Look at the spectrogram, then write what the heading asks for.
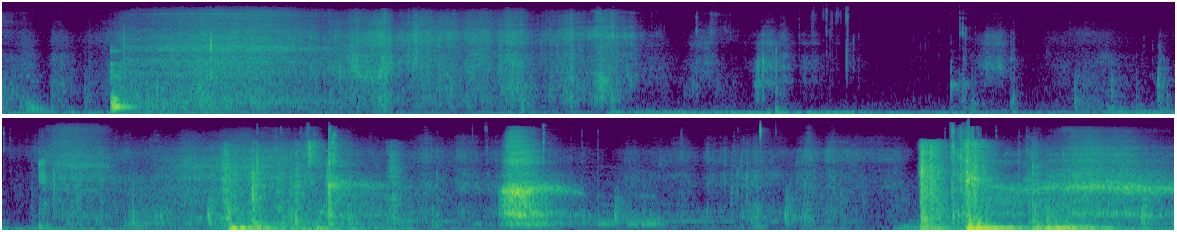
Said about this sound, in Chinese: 啊，有人敲门，是不是你女朋友来了？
